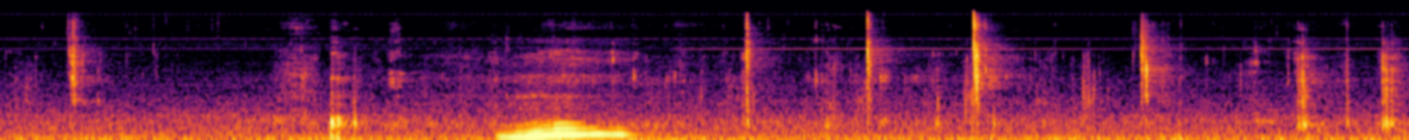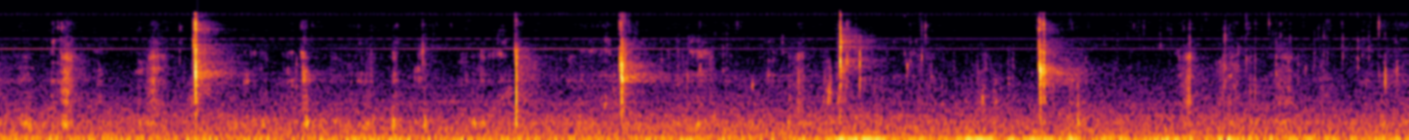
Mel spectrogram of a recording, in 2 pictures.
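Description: Close-miked chewing and mouth sounds of a person eating gochujang-marinated chicken, with sharp clicks scattered throughout. About two and a half seconds in, a short rising hum of the voice.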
